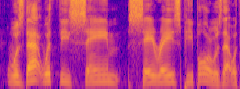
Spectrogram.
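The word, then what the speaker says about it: Seyrehs: It's actually pronounced Seyrays, as if it was spelled SEY-REHS, or Seyrays. Seyrays, okay. So instead of Sea Ray, like the boat, we'll call them Seyrays. Yeah, I like that. It's not series like the World Series, it's Seyrays.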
